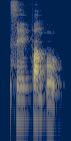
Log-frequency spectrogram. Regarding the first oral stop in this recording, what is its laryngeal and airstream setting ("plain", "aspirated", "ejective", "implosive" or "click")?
plain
